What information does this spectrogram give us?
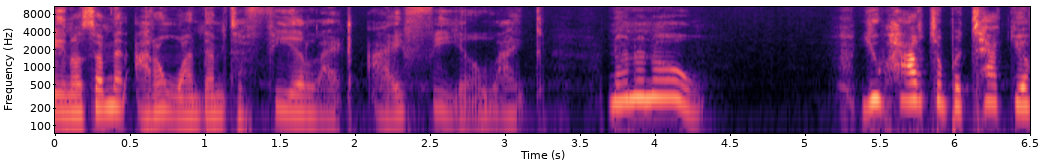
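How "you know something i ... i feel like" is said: secret whisper; whispered confession. Retold or imitated. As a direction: whisper it as if afraid to be heard. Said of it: "because you say".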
